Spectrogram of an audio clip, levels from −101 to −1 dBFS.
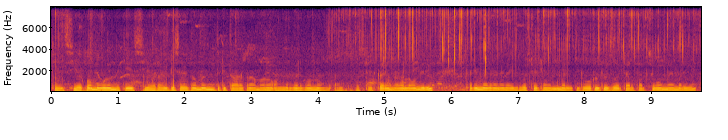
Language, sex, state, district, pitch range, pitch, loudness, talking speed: Telugu, male, Telangana, Karimnagar, 120-125 Hz, 125 Hz, -21 LUFS, 165 wpm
